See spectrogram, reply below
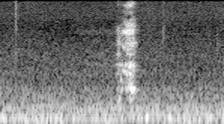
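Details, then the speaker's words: Young child with hiccups: a single short, abrupt hiccup over steady room noise; someone remarks on the hiccups. "I like your hiccups they're cute"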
